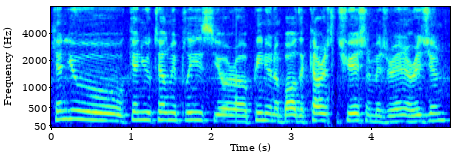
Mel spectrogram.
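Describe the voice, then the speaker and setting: A man with a notably high voice hosts an online panel over a video call. He talks haltingly, restarting and repeating himself and filling gaps with "uh". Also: fairly even intonation, a little mellow. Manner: halting, repeats words, many fillers. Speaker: host.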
